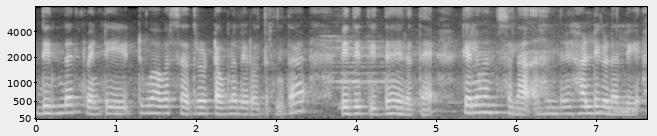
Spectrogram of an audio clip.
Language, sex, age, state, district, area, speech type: Kannada, female, 30-45, Karnataka, Hassan, urban, spontaneous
